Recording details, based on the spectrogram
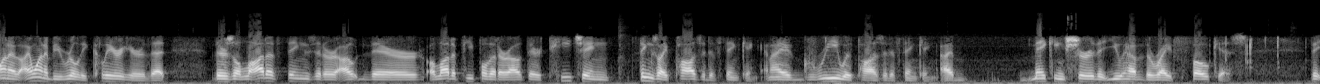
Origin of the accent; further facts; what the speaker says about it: Hawaii, United States; Yeah, growing up in Hawaii, volleyball is probably the bigger sport out there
